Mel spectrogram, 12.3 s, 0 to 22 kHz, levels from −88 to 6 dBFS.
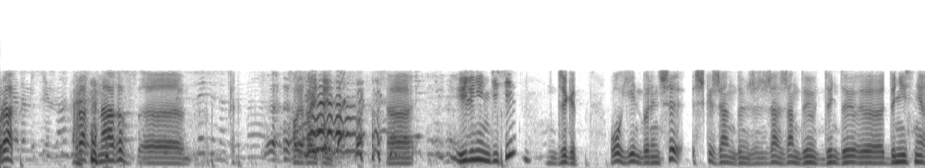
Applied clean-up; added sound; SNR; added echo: none; none; none; none.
